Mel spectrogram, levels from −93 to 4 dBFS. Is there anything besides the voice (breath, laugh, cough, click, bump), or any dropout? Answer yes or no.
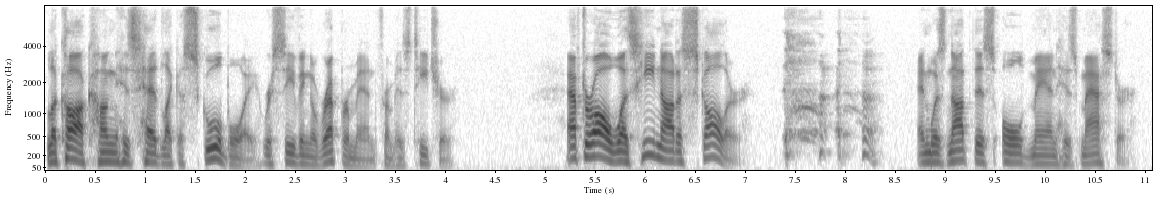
yes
